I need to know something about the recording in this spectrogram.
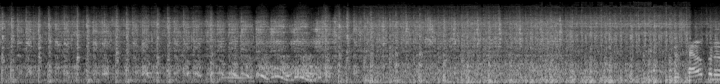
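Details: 1974 MGB GT, sat unused 29 years: engine catches and runs unevenly, surging and faltering without settling to idle; rear carburettor float bowl leaking, ignition timing suspected too far advanced; rough running.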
